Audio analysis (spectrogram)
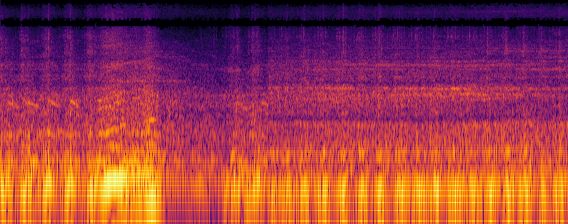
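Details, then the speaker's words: Six-cylinder Fordson Major tractor puller diesel with turbo (no air intake fitted), test run after twin-plate ceramic clutch upgrade: deep, even rumble rising briefly under throttle, then settling steady and unlabored; clutch works well, no drag. "all right that's it it's ready for a season of track to pull in the clutch works well it doesn't drag doesn't bite"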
